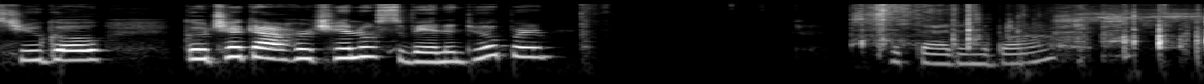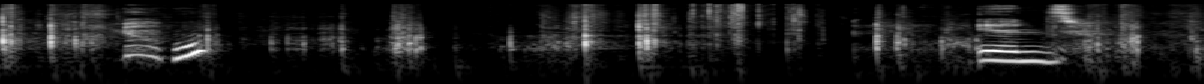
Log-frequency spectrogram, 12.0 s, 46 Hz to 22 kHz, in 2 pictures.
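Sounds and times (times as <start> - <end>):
packaging handled by hand: 4.3 - 12.0.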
